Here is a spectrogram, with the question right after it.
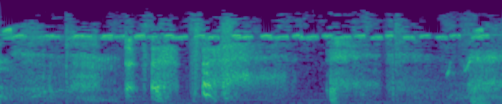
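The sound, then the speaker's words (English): Deep, rumbling hippo grunts and bellows rise and fall amid bursts of splashing water as the hippos splash water over their heated bodies, in Africa, over a constant high insect whine running through the whole recording. “Hippo. Water splashed over heated bodies.”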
